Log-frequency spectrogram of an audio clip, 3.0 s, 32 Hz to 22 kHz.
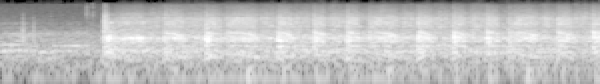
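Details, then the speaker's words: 1996 Nissan 2.4 no-spark, no-start: starter cranks in quick, slightly uneven pulses with one beat dropping out, a skip in compression; engine won't fire, possibly a flooded cylinder or cylinder wash past the rings, unconfirmed. "did you guys hear the little Skip and uh compression on that last Crank that was a little concerning"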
